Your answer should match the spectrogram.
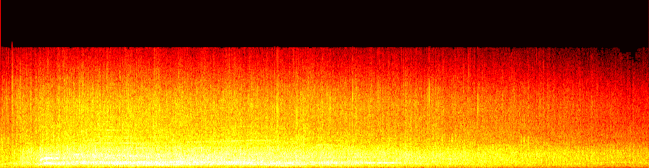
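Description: Theatre audience applauding, the clapping swelling within the first second and then fading away over the last two seconds.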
